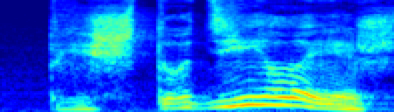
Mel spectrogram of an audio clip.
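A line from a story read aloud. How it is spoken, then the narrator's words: Prim disapproving hiss. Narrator (Russian): зашипела на нее строгая в правилах приличия Верна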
